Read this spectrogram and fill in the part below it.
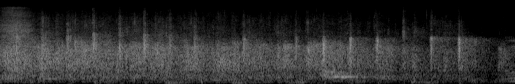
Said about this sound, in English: Thank you. Give them one more round of applause as they make their way back to their seats.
